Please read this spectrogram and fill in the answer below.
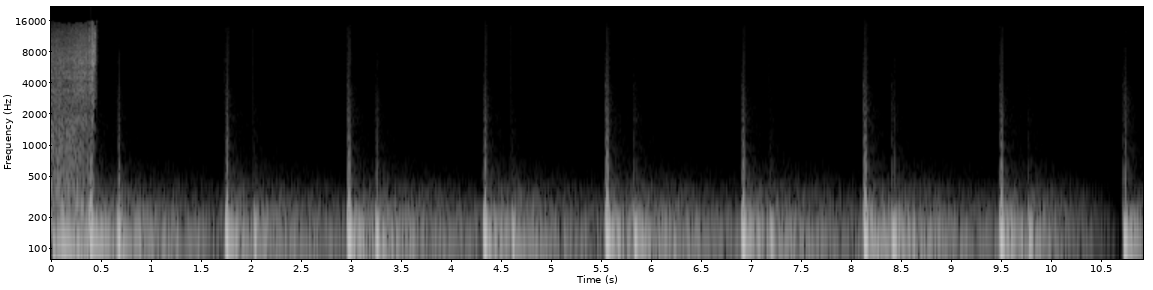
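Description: Heartbeat sound effect: a slow double thump, repeated seven times about every 1.3 seconds, over a low rumbling drone. A hissing rush cuts off just after the start.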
